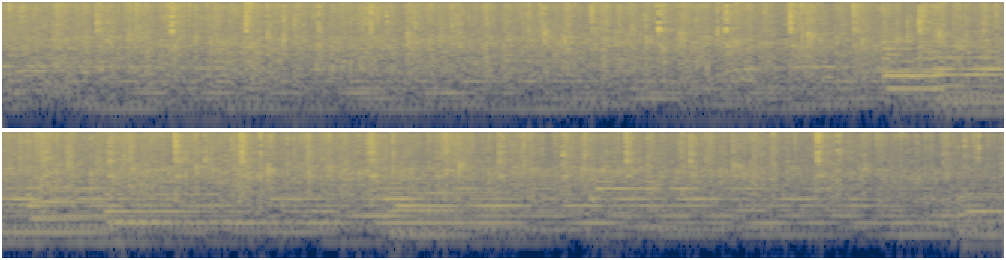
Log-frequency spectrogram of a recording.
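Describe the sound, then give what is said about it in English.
An audience at a church service clapping hands: steady, dense applause from many people, a continuous patter of claps at moderate loudness lasting throughout, with a faint tonal hum of music underneath. “Can you clap your hands once again?”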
